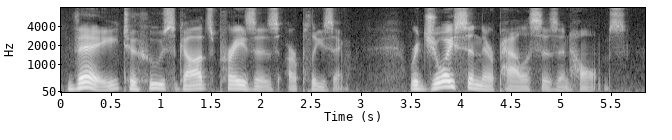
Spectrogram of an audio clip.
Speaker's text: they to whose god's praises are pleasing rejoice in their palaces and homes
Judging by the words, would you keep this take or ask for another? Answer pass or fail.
pass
